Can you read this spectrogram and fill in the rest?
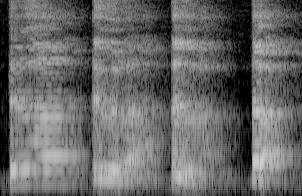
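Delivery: "tưa" said through four tones, loud, first one high; Chinese tone drill. Shown as a demonstration. Teacher drilling students on "tưa". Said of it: "Chữ giờ là chữ tờ nhé".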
